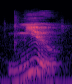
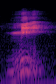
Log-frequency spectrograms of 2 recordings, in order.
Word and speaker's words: mu: symbol that we call mute isn't actually pronounced mu in the Greek language it's pronounced me but everyone the United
